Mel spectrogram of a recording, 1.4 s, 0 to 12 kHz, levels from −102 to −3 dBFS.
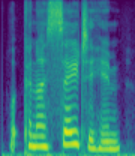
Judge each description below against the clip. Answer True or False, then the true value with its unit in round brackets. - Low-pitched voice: False (210 Hz)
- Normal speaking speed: False (265 wpm)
